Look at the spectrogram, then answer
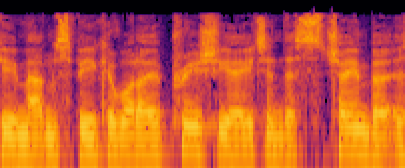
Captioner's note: speaking French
